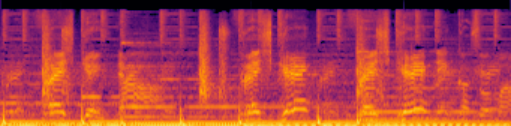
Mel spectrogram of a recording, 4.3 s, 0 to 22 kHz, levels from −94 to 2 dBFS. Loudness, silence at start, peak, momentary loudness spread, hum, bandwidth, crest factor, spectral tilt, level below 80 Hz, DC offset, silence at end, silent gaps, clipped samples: -13 LUFS; 0 s; 0 dBFS; 3 LU; none; 16 kHz; 12 dB; -4.5 dB/octave; -14 dBFS; 2%; 0 s; none; under 0.1%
